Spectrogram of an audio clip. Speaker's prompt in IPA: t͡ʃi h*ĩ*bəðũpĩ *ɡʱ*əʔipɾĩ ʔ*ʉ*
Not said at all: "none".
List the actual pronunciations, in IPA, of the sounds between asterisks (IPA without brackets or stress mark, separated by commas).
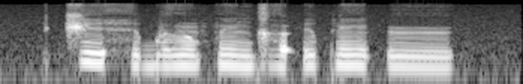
i, ɡʱ, ʉ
